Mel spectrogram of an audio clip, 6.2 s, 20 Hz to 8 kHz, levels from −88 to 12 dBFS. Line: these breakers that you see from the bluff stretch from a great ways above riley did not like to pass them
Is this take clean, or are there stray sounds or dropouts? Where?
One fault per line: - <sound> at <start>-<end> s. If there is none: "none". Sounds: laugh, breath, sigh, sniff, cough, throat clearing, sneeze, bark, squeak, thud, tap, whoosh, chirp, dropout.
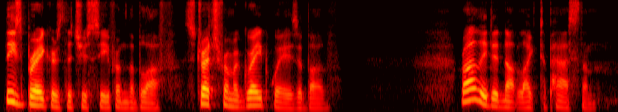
none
